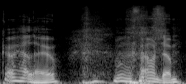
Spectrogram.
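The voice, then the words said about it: Put-on British accent. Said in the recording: “I get a British accent apparently when I get startled”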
